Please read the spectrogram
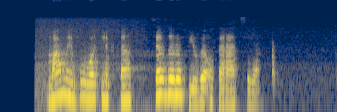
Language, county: Lithuanian, Panevėžys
